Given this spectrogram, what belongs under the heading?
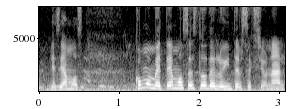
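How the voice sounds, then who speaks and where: Against noticeable background noise, a woman speaks in a fairly high voice with ordinary pitch variation. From Bolivia, Potosí (rural highland community). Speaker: feminist activist, psychologist. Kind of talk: interview.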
